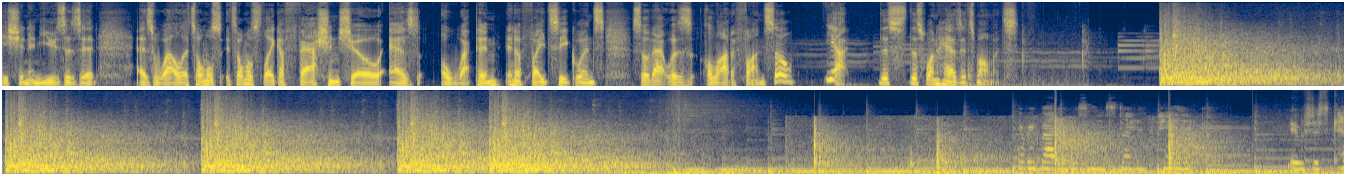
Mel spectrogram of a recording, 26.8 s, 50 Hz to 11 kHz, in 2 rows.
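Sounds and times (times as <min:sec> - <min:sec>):
speech: 0:00.0 - 0:10.3, 0:26.5 - 0:26.8
tonal hum: 0:07.9 - 0:11.6, 0:18.8 - 0:26.5
gunfire during a police shootout: 0:11.6 - 0:20.1.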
